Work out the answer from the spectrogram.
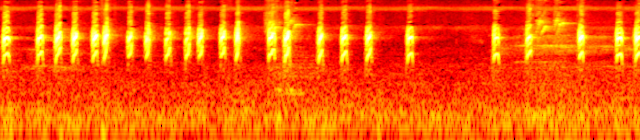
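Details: A tame laughingthrush ticks out a steady string of crisp, clicky notes several per second, pauses briefly, then resumes with a few buzzier, more tonal notes mixed in.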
